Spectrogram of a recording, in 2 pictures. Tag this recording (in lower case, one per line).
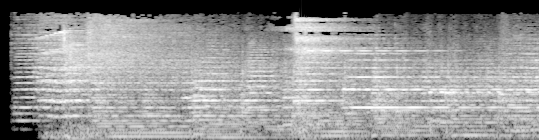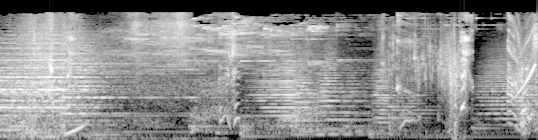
music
